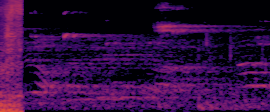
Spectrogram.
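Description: Very faint court sounds of a korfball game in a sports hall: a few short high squeaks, like shoes on the floor, about a second in. The last syllable of a narrator's voice is heard right at the start.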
